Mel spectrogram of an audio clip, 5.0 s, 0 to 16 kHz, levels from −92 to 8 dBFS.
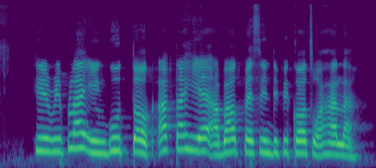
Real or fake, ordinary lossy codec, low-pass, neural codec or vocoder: fake; none; 14.4 kHz; autoencoder, 48 kHz, 128 numbers a frame, DAC-VAE, trained on Japanese speech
